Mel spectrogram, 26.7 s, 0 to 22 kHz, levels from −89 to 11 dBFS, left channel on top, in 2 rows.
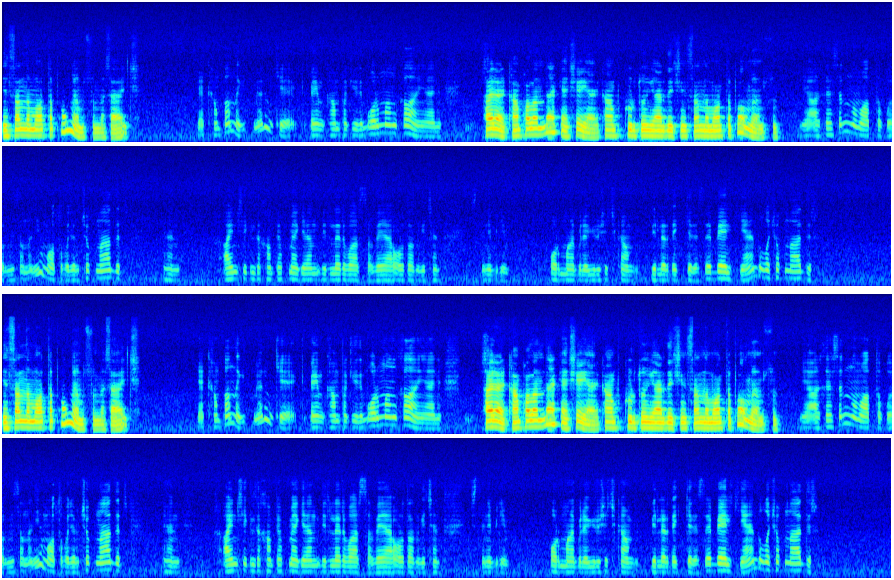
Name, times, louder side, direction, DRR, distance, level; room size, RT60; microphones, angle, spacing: voice 1, 0.0-2.0 7.2-11.6, right 2 dB, 45° right, 1.8 m, -25 dB
voice 2, 2.9-6.8 7.3-7.4 12.0-15.1 15.8-16.0 16.7-19.9 20.5-20.9 21.6-25.5, right 2 dB, 65° right, 2.8 m, -40 dB
head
